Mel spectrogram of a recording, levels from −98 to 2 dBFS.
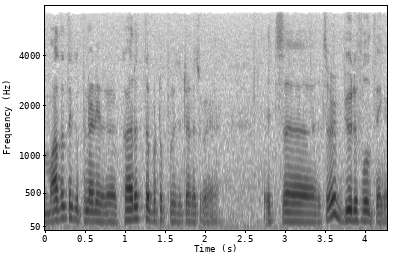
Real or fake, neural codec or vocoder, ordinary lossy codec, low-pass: real; none; MP3, 48 kbps; 7.2 kHz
